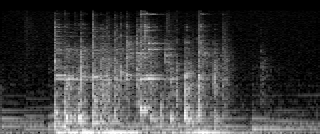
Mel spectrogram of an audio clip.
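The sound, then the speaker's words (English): A glass of water gets knocked over on a desk and spills, a loud clatter of clinks and a dull thunk lasting about two seconds before settling, with no one speaking. “That was the feature where I knock over a glass of water and it spills on my desk.”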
